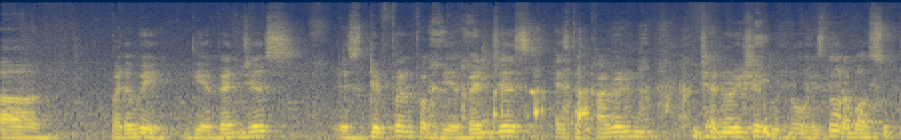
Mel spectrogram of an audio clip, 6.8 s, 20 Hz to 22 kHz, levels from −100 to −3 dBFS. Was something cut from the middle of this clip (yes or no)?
no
